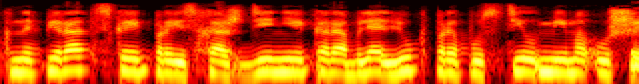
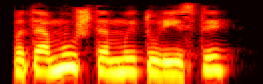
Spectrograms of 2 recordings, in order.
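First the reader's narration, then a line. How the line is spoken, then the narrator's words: Calm reply. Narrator (Russian): спокойно ответил он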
